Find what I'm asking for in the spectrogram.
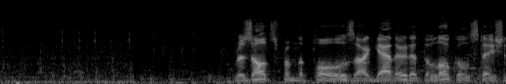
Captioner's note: indistinct chatter; machines click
